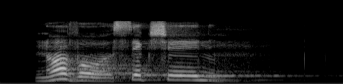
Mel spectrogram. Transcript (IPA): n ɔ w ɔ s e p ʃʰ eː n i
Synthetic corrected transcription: n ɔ v ɔ s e k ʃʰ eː n i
